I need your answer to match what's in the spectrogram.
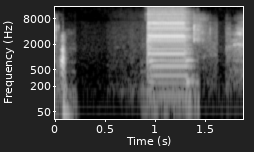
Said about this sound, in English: Oh, that's a buzzer.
